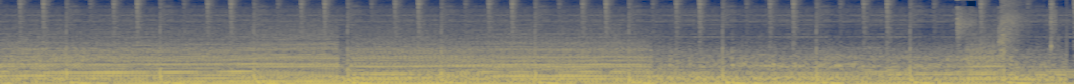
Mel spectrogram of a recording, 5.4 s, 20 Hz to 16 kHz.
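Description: A GR.4 Ford Mustang race car in Gran Turismo 7 roars steadily at high revs on a time-trial lap around Mount Panorama, with a brief shift and tire noise near the end.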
